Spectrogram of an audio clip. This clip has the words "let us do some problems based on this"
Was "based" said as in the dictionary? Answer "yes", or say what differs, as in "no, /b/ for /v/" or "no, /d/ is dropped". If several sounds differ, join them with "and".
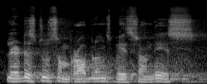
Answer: yes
